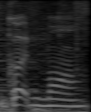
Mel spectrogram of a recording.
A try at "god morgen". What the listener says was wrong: Like a lot shorter.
